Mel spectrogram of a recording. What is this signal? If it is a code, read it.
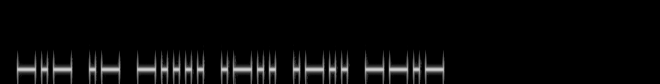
Morse code, heard as a keyed tone, about 20 wpm, 700 Hz. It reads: KA6LLQ
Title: USA Call Signs Repeated 3x 20wpm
